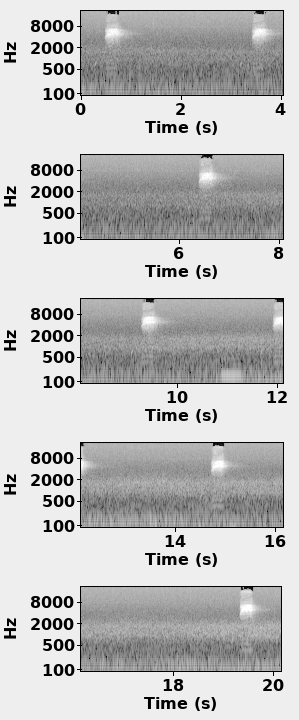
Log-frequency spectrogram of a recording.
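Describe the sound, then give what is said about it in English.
A woodcock's buzzy nasal peent repeats seven times at steady intervals of about three seconds, close and clear against a quiet evening background in cold, wet air, its tone subtly shifting from call to call as the bird slowly rotates while calling. “Woodcocks will slowly rotate while painting, and from this close, I could clearly make out changes in tone as the bird turned.”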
